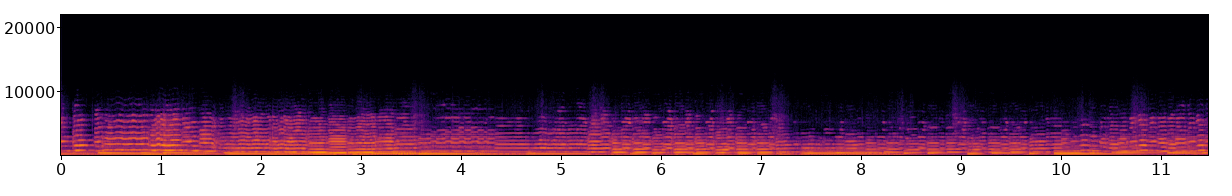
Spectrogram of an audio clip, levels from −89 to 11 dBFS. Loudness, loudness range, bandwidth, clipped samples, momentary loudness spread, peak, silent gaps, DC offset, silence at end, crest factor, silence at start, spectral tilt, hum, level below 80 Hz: -23 LUFS; 5 LU; 8.4 kHz; under 0.1%; 9 LU; -8 dBFS; none; under 0.1%; 0 s; 16 dB; 0 s; -5 dB/octave; none; -54 dBFS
